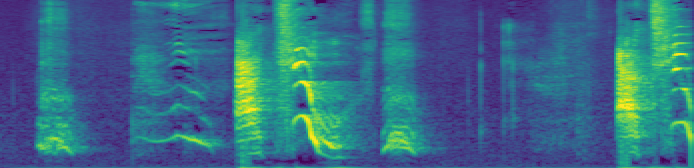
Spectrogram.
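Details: Male about nine and a half months old recorded on a Flip Video camera: several short, sharp sneezes with squeaky vocal sounds, an adult talking nearby.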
